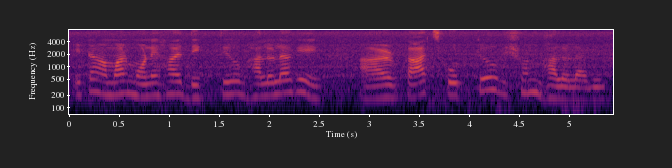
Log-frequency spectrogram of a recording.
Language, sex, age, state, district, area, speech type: Bengali, female, 45-60, West Bengal, Kolkata, urban, spontaneous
